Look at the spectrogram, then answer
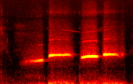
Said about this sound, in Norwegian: så er det om å gjøre å plystre '…'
